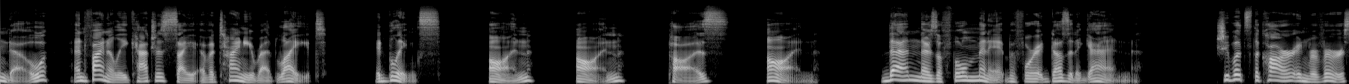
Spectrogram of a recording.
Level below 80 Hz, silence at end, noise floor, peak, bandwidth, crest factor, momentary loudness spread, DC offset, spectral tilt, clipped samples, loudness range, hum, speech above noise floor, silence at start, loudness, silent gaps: -56 dBFS; 0 s; under -90 dBFS; -2 dBFS; 16 kHz; 20 dB; 10 LU; under 0.1%; -4.5 dB/octave; under 0.1%; 3 LU; none; over 70 dB; 0 s; -20 LUFS; none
